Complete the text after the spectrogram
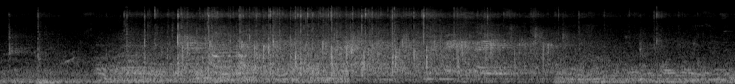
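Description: A crowd cheers and chatters loudly in a large hall.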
